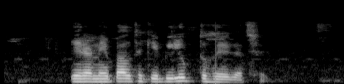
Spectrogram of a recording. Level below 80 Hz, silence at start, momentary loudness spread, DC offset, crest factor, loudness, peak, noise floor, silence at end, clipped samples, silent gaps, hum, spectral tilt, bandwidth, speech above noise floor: -58 dBFS; 0.7 s; 11 LU; under 0.1%; 18 dB; -18 LUFS; -2 dBFS; -56 dBFS; 0.8 s; under 0.1%; none; none; -8 dB/octave; 7.6 kHz; 39 dB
